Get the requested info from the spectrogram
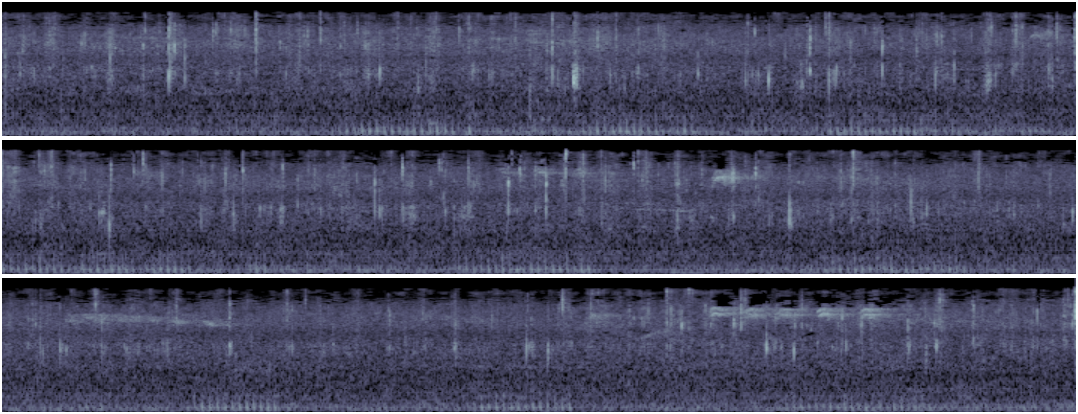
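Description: Several cats eating wet food from a plastic tray: many quick, wet chewing and smacking clicks over a low, gently pulsing rumble.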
